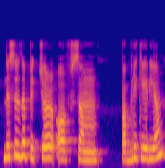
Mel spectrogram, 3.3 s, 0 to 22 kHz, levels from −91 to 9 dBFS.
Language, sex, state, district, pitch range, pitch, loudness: English, female, Gujarat, Valsad, 215-265 Hz, 245 Hz, -14 LUFS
